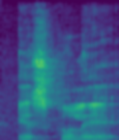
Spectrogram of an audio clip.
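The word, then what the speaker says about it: σχολή: স্কুলে এই ওয়ার্ডটির সংক্ষেপে একটি বিস্তারিত বলে দিন। স্কুল শব্দটা নিয়ে সংক্ষেপে বিস্তারিত বলছি দাদা। উৎস স্কলে শব্দটা এসছে গ্রিস ভাষা থেকে গ্রিক বানান। এই যে উচ্চারণটা উচ্চারণ স্কলে।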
